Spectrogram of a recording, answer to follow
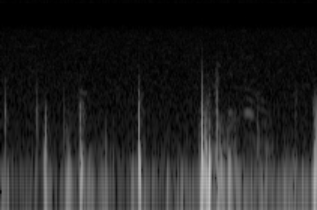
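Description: A few irregular soft thumps and knocks from plastic bottles of dishwashing liquid being handled, with the loudest cluster near the end.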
